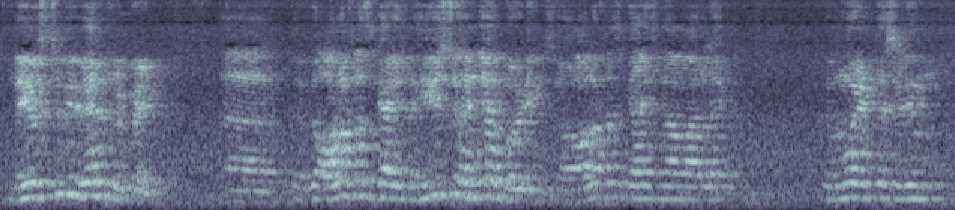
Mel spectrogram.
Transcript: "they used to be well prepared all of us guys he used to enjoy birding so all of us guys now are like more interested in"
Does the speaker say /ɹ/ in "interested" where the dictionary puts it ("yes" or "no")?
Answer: no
